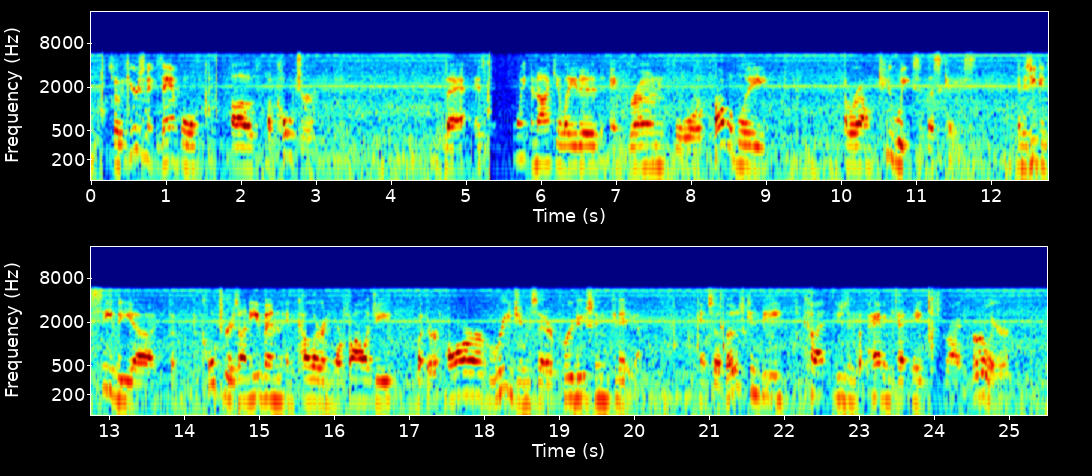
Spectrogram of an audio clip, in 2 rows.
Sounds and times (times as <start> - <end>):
Speech: 0.2 - 3.0, 4.7 - 9.1, 10.0 - 20.2, 20.9 - 25.0.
